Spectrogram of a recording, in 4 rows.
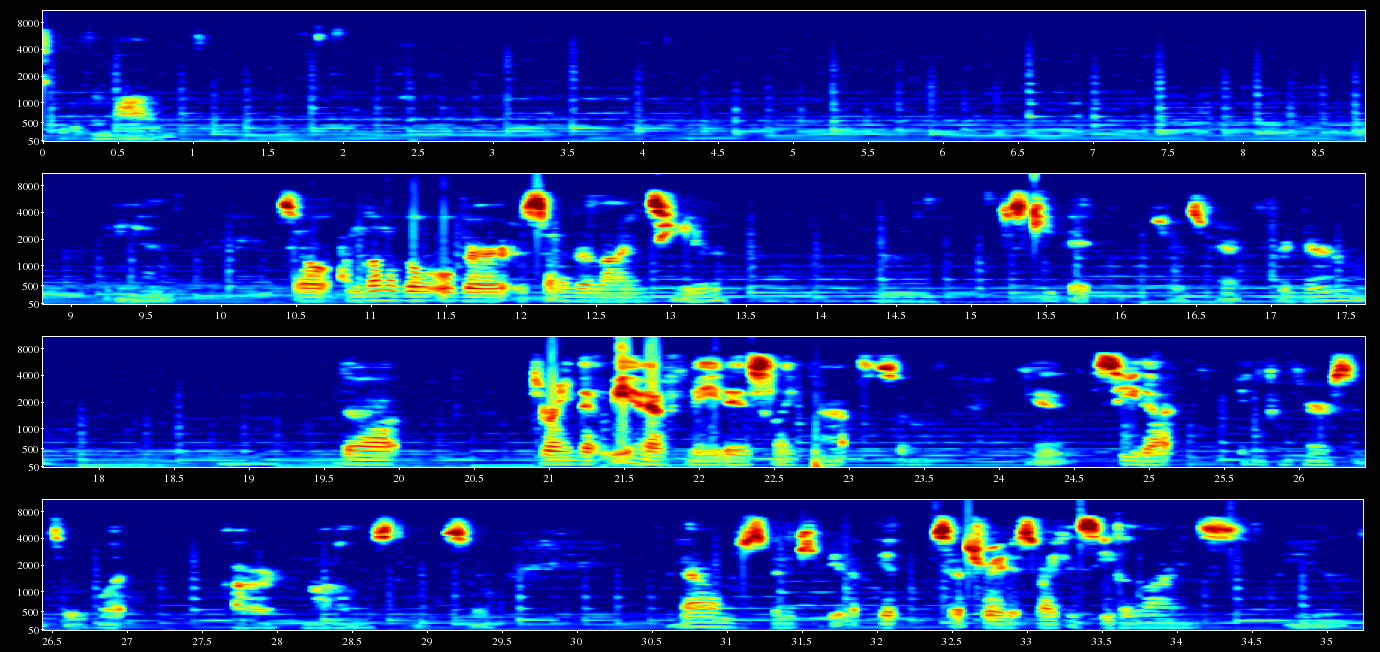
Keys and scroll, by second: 0.9 space.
